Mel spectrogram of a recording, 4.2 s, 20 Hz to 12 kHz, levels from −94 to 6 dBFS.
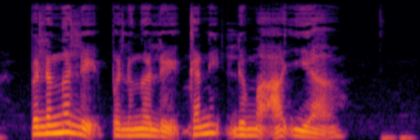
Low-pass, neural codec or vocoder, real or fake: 10.8 kHz; none; real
